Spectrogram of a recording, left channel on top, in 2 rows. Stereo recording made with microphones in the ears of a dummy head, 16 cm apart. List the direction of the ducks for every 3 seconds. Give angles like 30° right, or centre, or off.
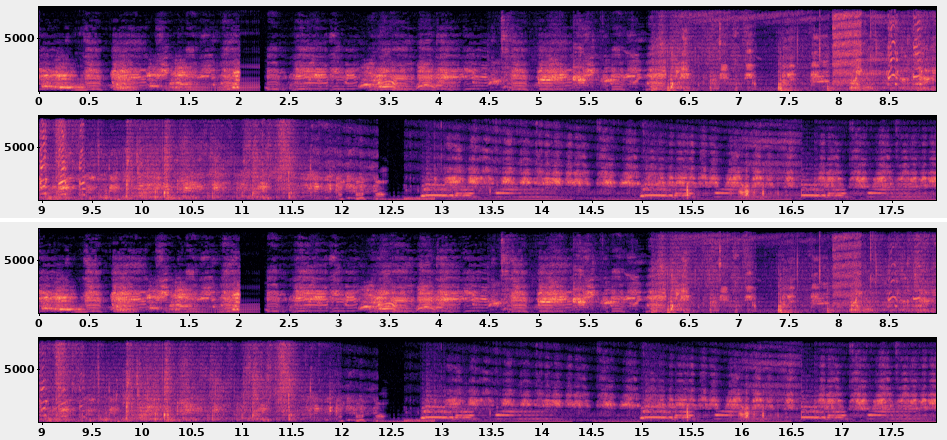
20° right, 20° right, 20° left, 40° left, 30° left, centre.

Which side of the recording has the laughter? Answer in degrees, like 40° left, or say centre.
50° left.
